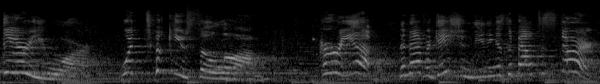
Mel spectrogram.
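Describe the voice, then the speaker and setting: An actor voicing a tiny, excitable, bossy mascot creature that announces things urgently in a video game. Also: very high voice, normal speed, music in the background. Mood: impatient.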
